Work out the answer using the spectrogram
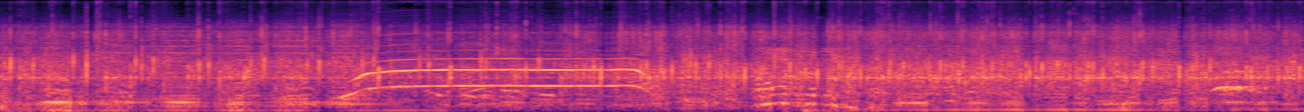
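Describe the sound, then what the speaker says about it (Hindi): An audience applauds at an award ceremony. Close, sustained clapping and crowd noise run throughout, with a brief tonal sweep and some speech heard over it. "तालियां रुकनी नहीं चाहिए"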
